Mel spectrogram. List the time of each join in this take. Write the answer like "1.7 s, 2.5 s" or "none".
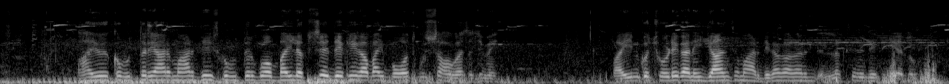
none

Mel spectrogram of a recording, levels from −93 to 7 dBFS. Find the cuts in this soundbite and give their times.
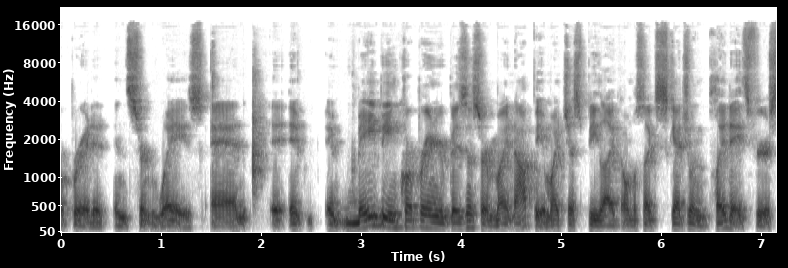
none

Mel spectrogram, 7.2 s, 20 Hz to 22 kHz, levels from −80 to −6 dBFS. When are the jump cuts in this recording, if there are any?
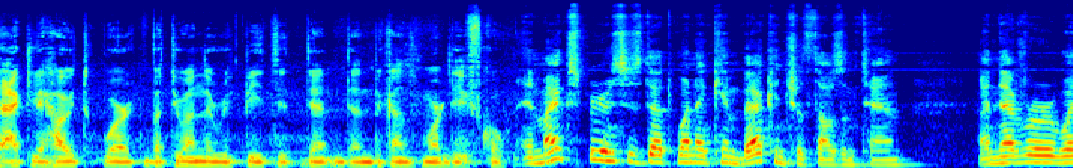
3.4 s

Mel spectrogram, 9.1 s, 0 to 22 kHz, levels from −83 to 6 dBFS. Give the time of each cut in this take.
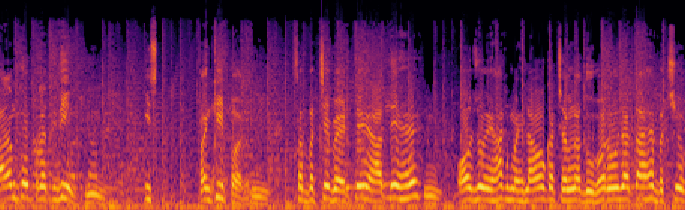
none

